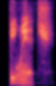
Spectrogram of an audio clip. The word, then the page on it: bewitch: American English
